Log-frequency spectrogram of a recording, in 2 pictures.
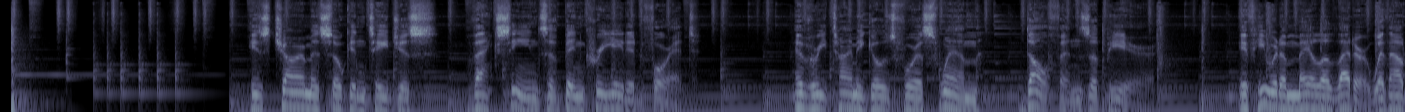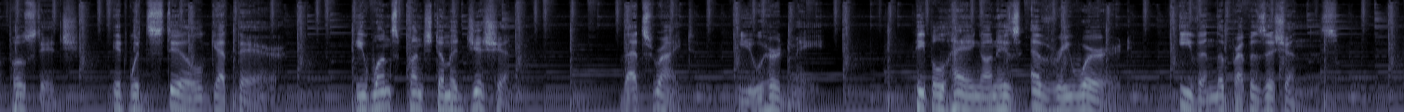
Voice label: Parody; Most Interesting Man

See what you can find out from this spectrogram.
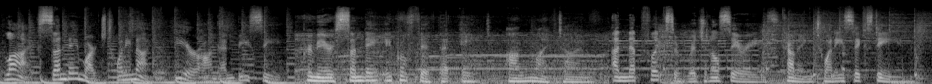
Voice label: Radio TV Imaging

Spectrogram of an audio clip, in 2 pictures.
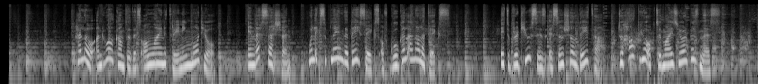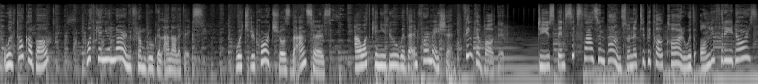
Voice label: English Reel

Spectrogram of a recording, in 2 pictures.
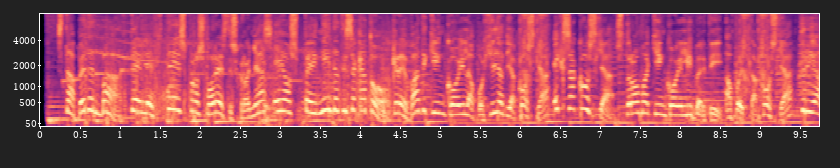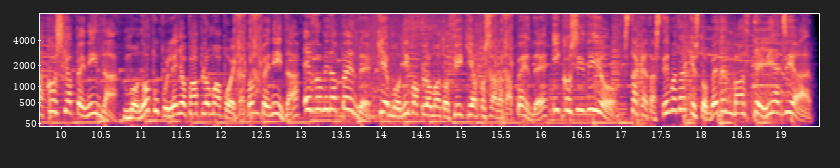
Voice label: TVC

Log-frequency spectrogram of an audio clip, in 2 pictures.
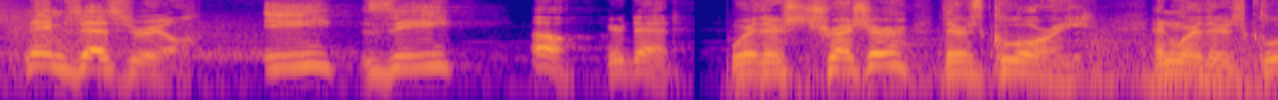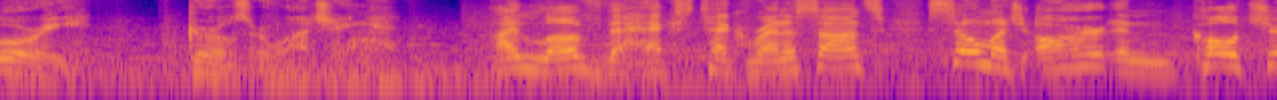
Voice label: Video Game Reel

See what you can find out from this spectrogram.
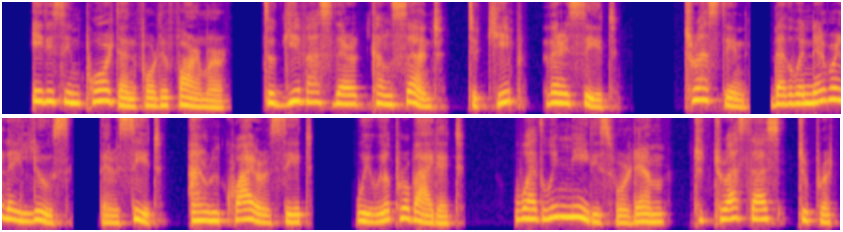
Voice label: Foreign Language Videos Explainer English

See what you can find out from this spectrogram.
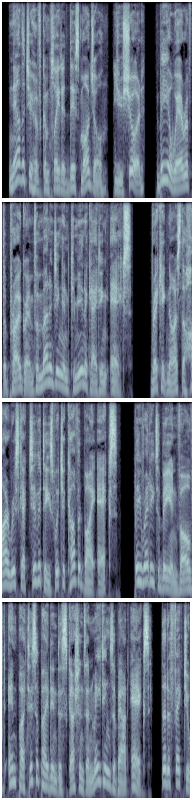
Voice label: e-learning narration

